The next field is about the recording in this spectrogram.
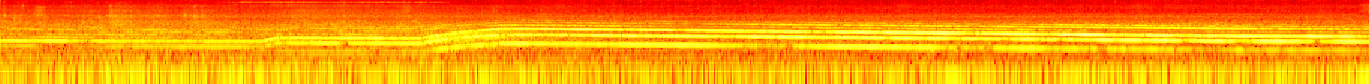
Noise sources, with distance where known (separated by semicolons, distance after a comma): siren, near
